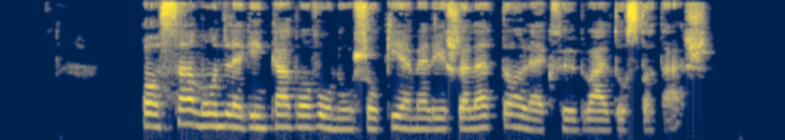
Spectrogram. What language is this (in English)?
Hungarian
